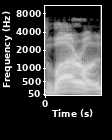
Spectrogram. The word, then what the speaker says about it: Vyrill: And that's spelled V-Y-R-I-L-L. – Correct. Viral. So videos go viral. It's just a tweak on the word viral, right?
